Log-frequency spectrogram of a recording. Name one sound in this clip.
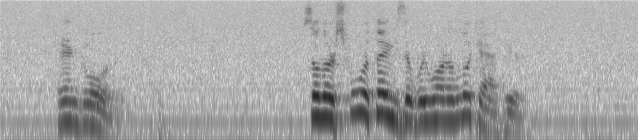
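An elderly man speaks slowly and calmly through a microphone.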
